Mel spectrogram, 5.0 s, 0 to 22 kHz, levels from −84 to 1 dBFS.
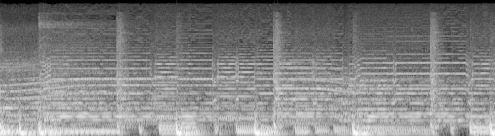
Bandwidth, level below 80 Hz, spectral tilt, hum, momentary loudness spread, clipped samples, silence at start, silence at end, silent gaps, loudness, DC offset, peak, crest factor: over 20 kHz; -16 dBFS; -5 dB/octave; none; 3 LU; 0.3%; 0 s; 0 s; none; -10 LUFS; under 0.1%; 0 dBFS; 10 dB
